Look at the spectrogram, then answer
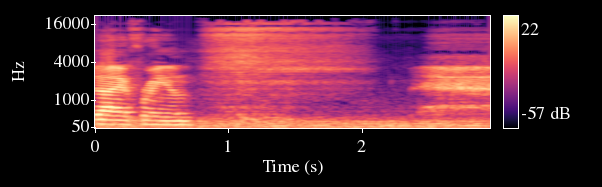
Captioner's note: inhales; exhales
